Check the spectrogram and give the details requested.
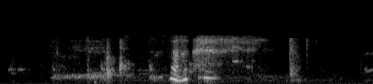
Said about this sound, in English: I'm going to shut a door.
